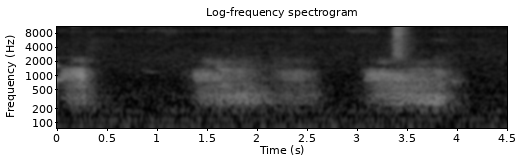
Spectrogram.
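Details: Five-day-old Labrador Retriever puppies from a litter of eight, five males and three females, born October 15, 2023 to Belle, give three drawn-out, nasal whimpering bouts, each about a second long, with short quiet gaps between.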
